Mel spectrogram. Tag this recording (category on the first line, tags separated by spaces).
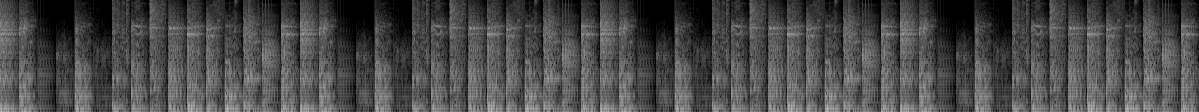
Instrument samples > Percussion
Industrial Loop Loopable Samples Drum Ambient Alien Underground Dark Weird Soundtrack Packs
